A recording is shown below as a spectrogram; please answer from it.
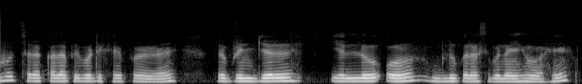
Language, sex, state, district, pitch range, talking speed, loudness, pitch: Hindi, male, Arunachal Pradesh, Longding, 145-155 Hz, 185 wpm, -16 LUFS, 145 Hz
